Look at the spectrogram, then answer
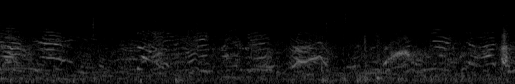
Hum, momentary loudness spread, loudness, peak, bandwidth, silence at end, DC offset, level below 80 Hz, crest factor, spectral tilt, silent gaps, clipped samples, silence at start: none; 7 LU; -47 LUFS; -28 dBFS; 16 kHz; 0 s; under 0.1%; -70 dBFS; 20 dB; -3 dB/octave; none; under 0.1%; 0 s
